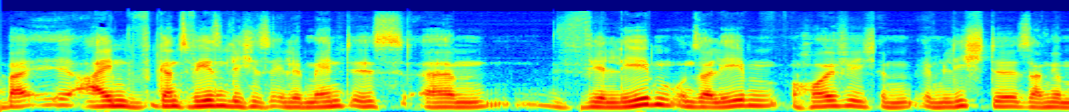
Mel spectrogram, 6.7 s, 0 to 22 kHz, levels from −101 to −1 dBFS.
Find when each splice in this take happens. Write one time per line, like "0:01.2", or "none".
0:03.6
0:05.4

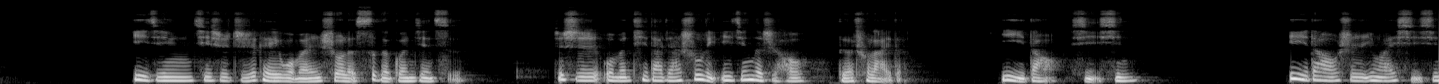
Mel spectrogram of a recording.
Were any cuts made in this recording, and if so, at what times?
none

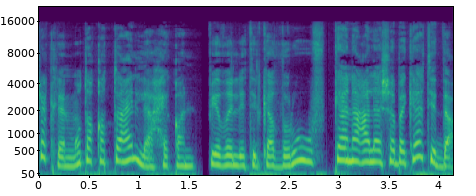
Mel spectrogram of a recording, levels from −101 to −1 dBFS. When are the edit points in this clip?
0:01.6

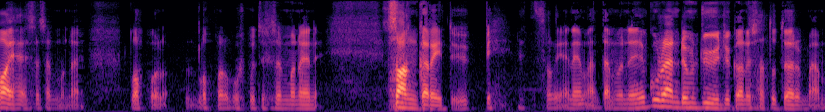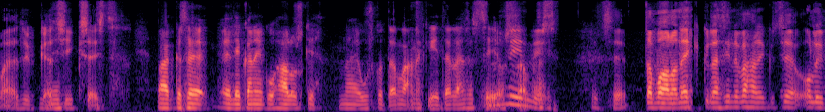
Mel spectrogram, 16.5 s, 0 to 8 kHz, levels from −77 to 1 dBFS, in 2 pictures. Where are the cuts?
none

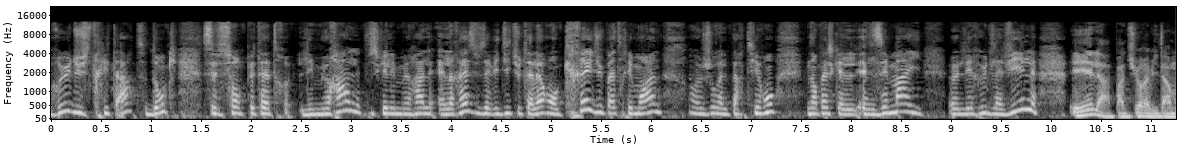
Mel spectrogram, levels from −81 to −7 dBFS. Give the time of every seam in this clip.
0:06.4
0:10.2

